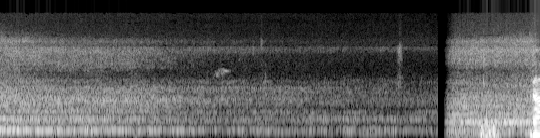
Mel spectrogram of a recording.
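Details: Beekeeping scene as honey bees are transferred from a log hive to a modern hive: an even, low humming drone that fades slightly over five seconds, then breaks off into louder rough handling and rustling noise.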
